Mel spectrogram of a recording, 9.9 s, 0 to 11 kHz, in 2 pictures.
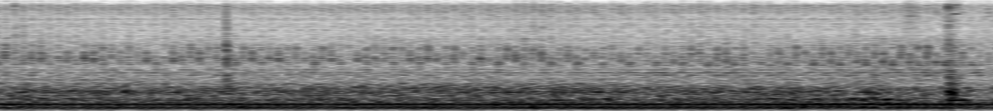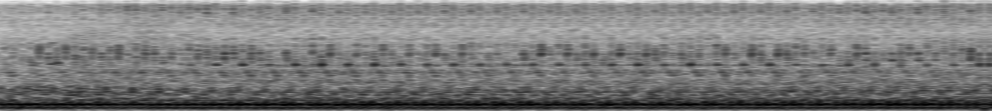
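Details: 1998 Kubota B1750 diesel 4x4 tractor with snowblower, hotwired start after battery boost: small diesel holds a steady even idle clatter for ten seconds, no misses, knocks or hunting; runs normally.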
